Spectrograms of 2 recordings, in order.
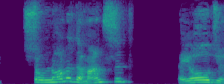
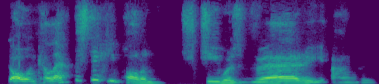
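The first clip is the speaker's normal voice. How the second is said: usual speaking voice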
